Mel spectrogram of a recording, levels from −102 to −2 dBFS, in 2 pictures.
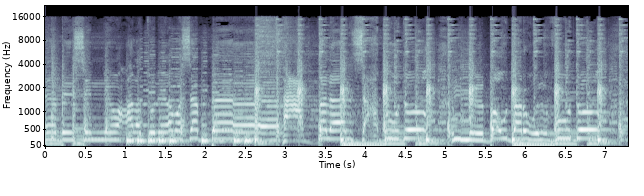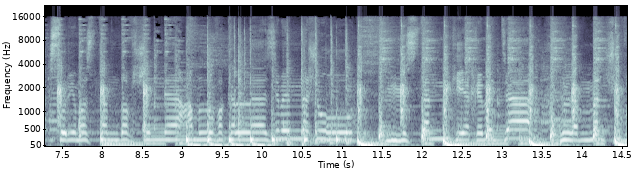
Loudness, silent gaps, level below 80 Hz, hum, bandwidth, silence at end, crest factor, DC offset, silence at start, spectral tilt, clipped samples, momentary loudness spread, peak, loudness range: -10 LUFS; none; -18 dBFS; none; 16.5 kHz; 0 s; 10 dB; 0.5%; 0 s; -4.5 dB/octave; 0.1%; 4 LU; 0 dBFS; 2 LU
